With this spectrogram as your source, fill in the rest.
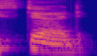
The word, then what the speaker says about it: stood: stood there Oke sorry aku ralat ya ini bukan u yang panjang tapi stood.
